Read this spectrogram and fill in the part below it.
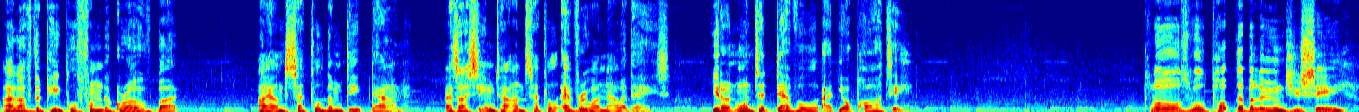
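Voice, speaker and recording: An actor playing a noble, self-deprecating young hero turned devil in a fantasy game, earnest, courtly and rueful. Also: male voice, mid-range voice, animated, measured pace, pauses often, close to an everyday voice. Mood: rueful, melancholy. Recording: music behind the voice.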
